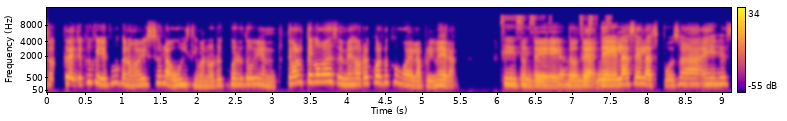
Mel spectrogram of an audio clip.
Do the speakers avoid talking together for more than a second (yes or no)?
no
